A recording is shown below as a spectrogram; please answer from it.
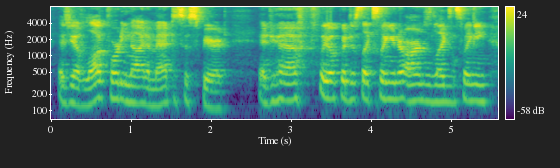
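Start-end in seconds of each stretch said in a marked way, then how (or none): none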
